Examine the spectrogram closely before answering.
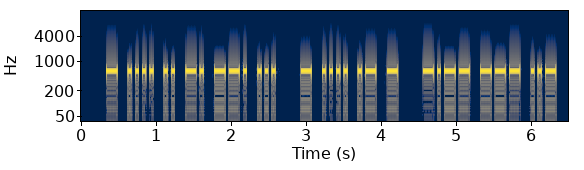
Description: Morse code, heard as a keyed tone, about 25 wpm, 600 Hz. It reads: THINGS THAT YOU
